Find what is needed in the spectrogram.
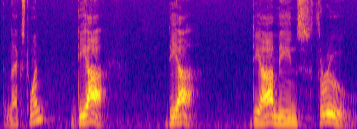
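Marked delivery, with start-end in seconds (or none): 1.1-2.9 "dia" said dee-AH, firm on the final vowel; pronunciation demo. Shown as a demonstration. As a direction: model "dia" slowly for learners as dee-AH. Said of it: "pronounce them all again".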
